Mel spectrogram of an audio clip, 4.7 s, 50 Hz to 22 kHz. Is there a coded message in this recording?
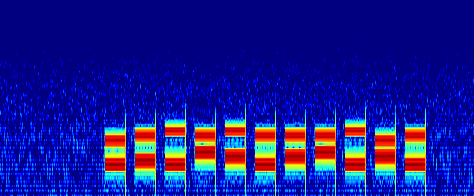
Yes: DTMF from 1.0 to 4.2 s, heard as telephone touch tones, dialled by machine, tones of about 200 ms. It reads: 15309280372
